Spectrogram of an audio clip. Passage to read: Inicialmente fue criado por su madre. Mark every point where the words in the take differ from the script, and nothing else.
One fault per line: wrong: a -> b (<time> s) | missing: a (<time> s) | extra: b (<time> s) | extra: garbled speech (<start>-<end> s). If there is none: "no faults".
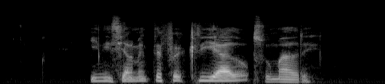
missing: por (2.5 s)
